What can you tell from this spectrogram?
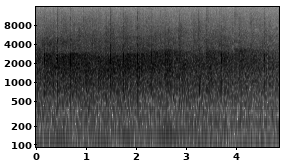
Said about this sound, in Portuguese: Dê a melhor salva de palmas para Jesus.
